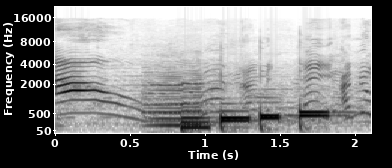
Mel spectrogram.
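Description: A young girl's high-pitched squeal, drawn out and rising then falling, with a few shorter squeals near the end, over background music of evenly plucked notes.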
